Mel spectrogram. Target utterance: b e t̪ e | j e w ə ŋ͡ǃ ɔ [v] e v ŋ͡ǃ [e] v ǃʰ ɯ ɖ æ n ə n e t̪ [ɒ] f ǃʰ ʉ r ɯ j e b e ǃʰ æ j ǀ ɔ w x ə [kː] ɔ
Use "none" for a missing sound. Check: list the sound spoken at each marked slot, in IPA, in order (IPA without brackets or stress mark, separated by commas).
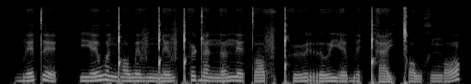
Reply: w, e, ɒ, ŋ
